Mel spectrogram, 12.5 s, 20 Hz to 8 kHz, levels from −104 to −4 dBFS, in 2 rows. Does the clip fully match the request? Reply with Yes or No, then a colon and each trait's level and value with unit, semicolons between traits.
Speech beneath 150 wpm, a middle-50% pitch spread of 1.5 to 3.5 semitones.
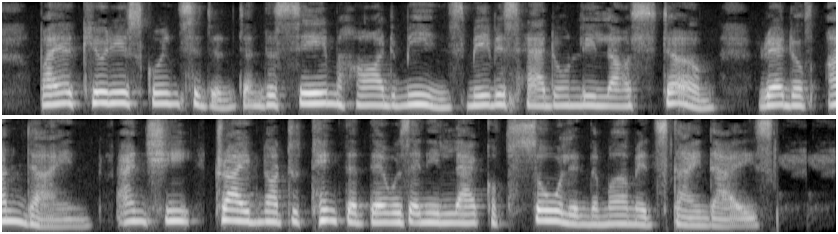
No: average, 170 wpm; average, 3.2 semitones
